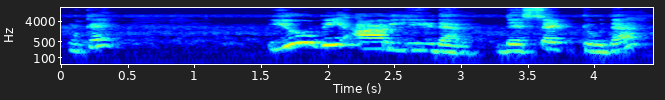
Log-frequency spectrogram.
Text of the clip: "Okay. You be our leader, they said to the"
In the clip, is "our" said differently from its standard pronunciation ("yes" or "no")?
no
